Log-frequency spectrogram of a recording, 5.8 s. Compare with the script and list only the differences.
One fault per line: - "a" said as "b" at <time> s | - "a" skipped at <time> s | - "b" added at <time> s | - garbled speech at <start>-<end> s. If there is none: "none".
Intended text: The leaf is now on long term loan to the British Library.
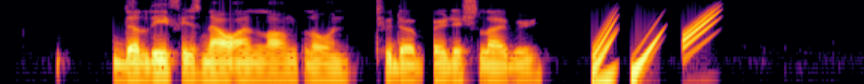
- "term" skipped at 2.0 s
